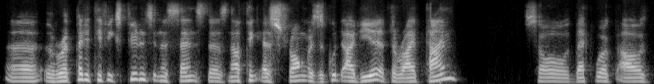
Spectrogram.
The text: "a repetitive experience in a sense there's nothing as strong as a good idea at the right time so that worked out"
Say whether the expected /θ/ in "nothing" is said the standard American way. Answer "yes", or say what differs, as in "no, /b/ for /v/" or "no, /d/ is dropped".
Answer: yes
